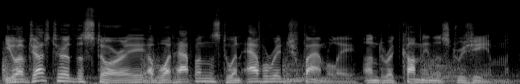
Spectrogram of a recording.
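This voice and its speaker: A man's voice: low-pitched, big pitch swings, a little fast. A man announcing a 1950s radio program in a solemn, formal manner. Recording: old radio broadcast over music.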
